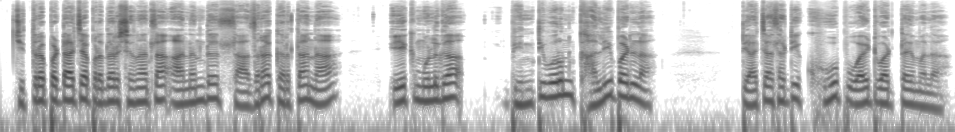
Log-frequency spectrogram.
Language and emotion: Marathi, sad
